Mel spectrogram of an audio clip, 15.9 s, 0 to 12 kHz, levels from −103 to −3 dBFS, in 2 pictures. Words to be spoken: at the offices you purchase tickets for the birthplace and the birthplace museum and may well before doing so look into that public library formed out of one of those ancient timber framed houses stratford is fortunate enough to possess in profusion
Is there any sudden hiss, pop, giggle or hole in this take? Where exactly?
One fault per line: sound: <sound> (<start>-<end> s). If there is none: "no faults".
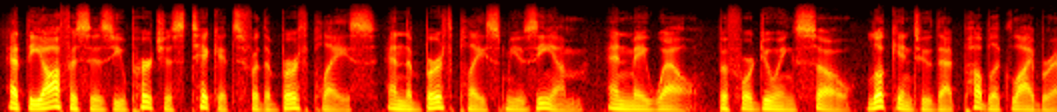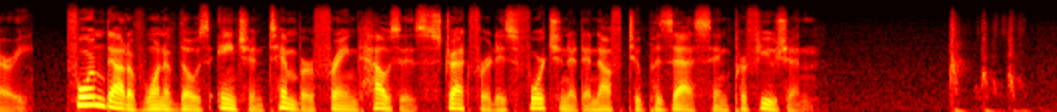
sound: whoosh (15.0-15.7 s)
